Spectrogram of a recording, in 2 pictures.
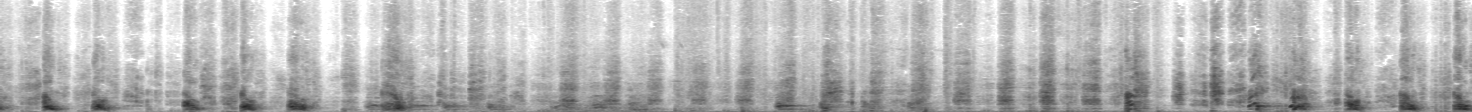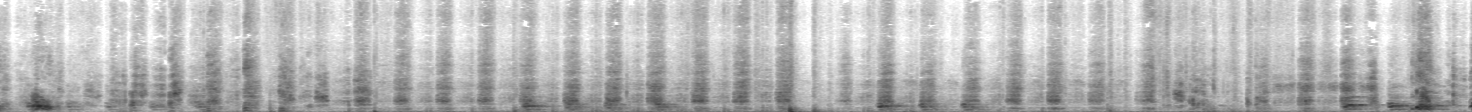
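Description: Rottweiler barking in repeated bursts, with panting between the bursts.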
